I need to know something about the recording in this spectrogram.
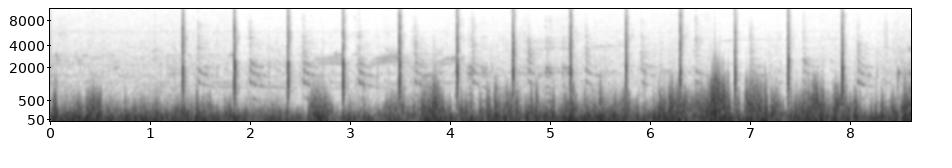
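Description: Hand claps, about two a second, in front of the stepped stone staircase of El Castillo, Chichen Itza. Each clap is answered by a short falling chirp echo off the steps: the staircase echo known for sounding like a quetzal bird's call.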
